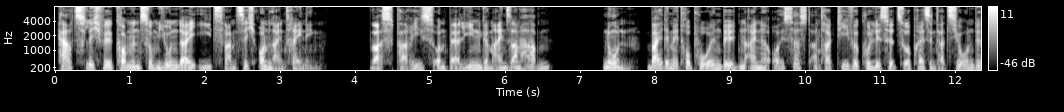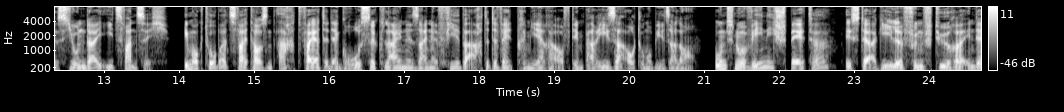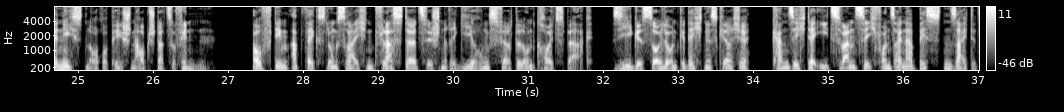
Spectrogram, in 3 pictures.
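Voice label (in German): elearning, deutsch männer; sprecher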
